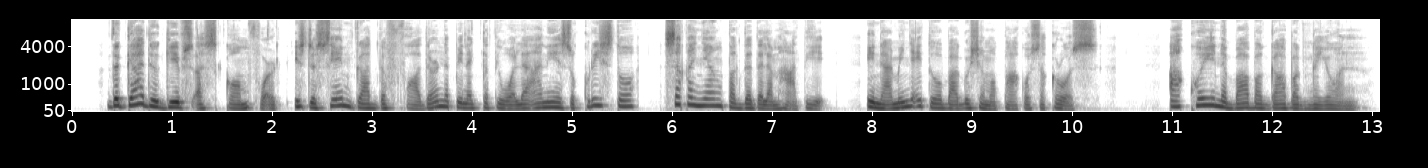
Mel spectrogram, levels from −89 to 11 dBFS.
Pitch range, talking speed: 135-185 Hz, 140 wpm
